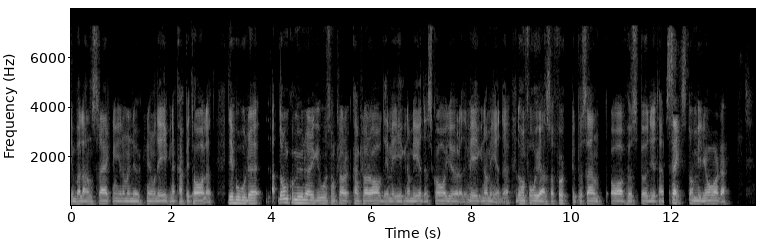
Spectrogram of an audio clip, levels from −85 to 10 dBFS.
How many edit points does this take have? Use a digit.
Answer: 3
